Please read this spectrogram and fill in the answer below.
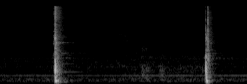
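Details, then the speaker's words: Repaired German WW2 Funksprechgerät f radio: the big relay gives two sharp, clean clacks about one and a half seconds apart over a faint hum, pulling in and dropping out properly. "finally after hours and days of work it is ready we hear the big relay"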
